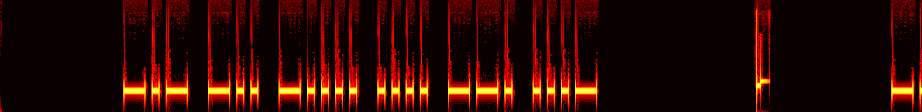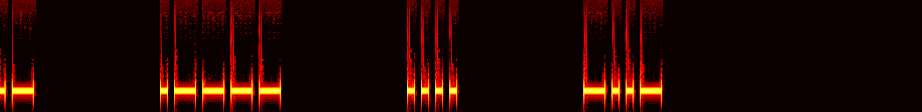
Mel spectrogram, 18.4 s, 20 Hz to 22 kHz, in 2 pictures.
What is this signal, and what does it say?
Morse code, heard as a keyed tone, about 17 wpm, spaced as for 10 wpm, 700 Hz. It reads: KD6HGV K1HX
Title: USA Call Signs - 6x Character Spacing - 17wpm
